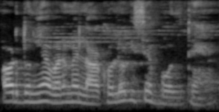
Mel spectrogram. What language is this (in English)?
Urdu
